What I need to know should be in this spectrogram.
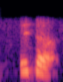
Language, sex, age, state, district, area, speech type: Nepali, female, 30-45, West Bengal, Kalimpong, rural, conversation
